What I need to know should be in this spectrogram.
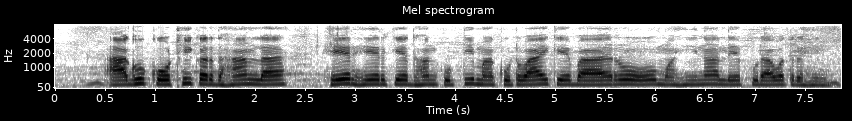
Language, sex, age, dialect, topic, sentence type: Chhattisgarhi, male, 18-24, Northern/Bhandar, agriculture, statement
